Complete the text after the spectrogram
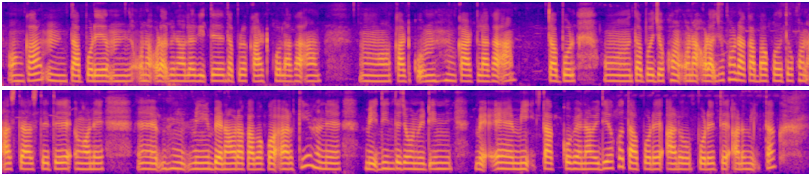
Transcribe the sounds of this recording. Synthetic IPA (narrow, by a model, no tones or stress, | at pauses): ɔŋkat̪apɔɽɛɔ̰naʔɔɽaʔbɛnawləɡit̪̚ˀt̪ɛt̪apɔɾɛkaʈkɔlaɡaʔa | kaʈkɔkaʈlaɡaʔa | t̪apɔɽɛt̪apɔɾɛd͡ʒɔkʰɔnʔɔ̰na̰ʔɔɽaʔd͡ʒɔkʰɔnɾakabakɔt̪ɔkʰɔnʔa̰st̪ɛast̪ɛt̪ɛŋɔnɛ | mibɛnawɾakabakɔaʔaɾkimanɛmit̪̚d̪int̪ɛd͡ʒɔmɔnmiʈinmɛʔmit̪̚t̪akːɔbɛnawid̪ijɔkɔt̪apɔɽɛʔaɾɔpɔɽɛt̪ɛʔaɾɔmit̪̚t̪ak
